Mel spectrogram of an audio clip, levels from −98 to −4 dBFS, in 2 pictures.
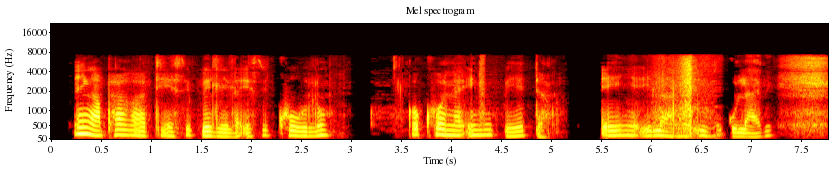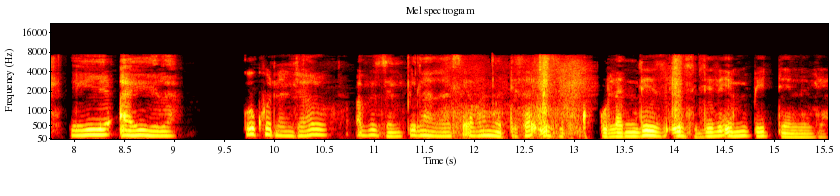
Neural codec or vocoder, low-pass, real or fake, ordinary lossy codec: none; 7.2 kHz; real; AAC, 32 kbps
